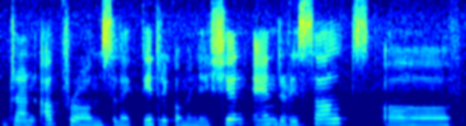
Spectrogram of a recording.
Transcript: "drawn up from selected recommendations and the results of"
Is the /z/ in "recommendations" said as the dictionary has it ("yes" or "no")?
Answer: no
